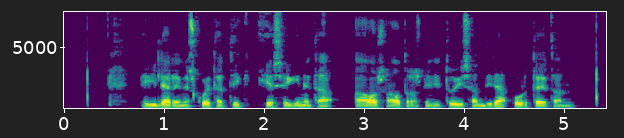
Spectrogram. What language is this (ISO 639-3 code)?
eus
